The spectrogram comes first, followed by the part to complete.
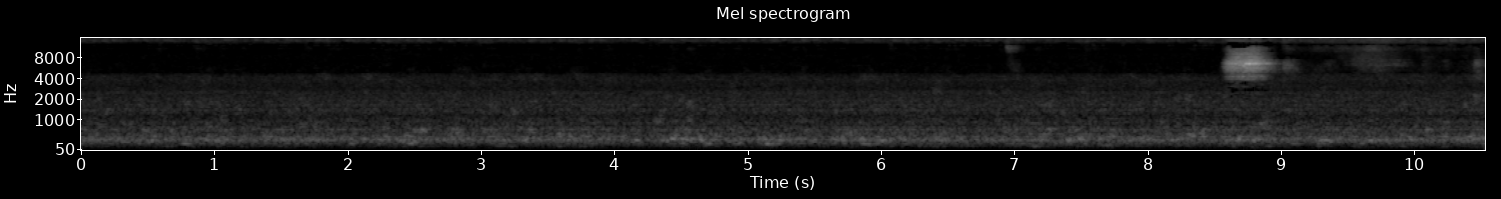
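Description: Quiet room tone: a faint, steady low hum with one short, soft hiss at about nine seconds.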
